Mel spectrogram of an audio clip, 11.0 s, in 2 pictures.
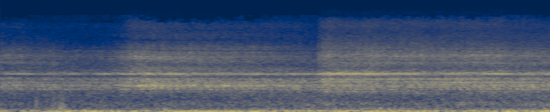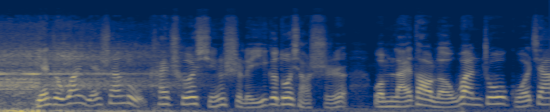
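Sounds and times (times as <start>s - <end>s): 
mechanized floating-debris cleanup boat engine drone on the Yangtze at Wanzhou: 0.0s - 7.7s
speech: 5.9s - 10.9s.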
